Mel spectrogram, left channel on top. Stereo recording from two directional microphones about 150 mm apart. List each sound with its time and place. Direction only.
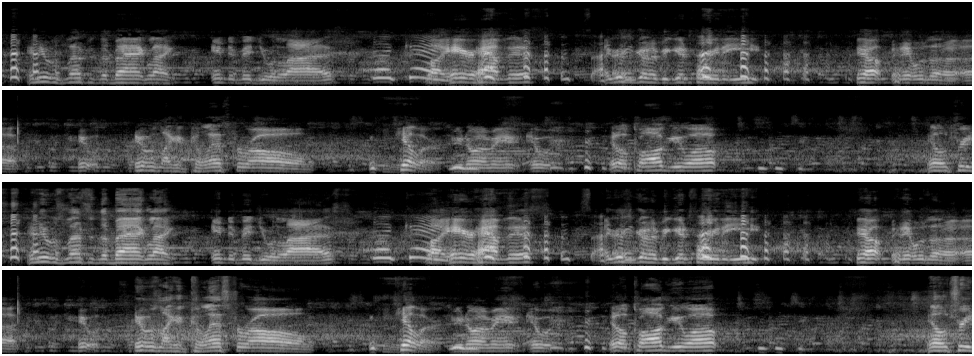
0.0 s a sound: 5° right (ahead or behind)
0.4 s speech: 50° right (ahead or behind)
3.7 s speech: 5° right (ahead or behind)
4.4 s speech: 50° right (ahead or behind)
5.2 s speech: 10° right (ahead or behind)
6.3 s speech: 45° right (ahead or behind)
6.9 s speech: 10° right (ahead or behind)
8.5 s speech: 45° right (ahead or behind)
11.0 s speech: 40° right (ahead or behind)
15.1 s speech: 5° right (ahead or behind)
15.8 s speech: 45° right (ahead or behind)
18.9 s speech: 50° right (ahead or behind)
